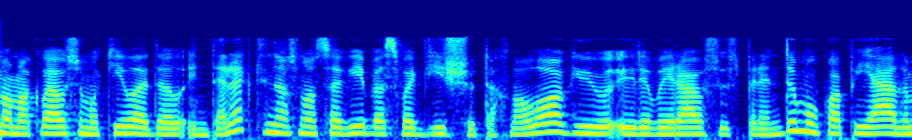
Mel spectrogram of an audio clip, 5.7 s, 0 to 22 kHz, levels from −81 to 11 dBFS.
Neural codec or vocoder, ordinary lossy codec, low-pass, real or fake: codec, 16 kHz, 1 kbps, X-Codec, HuBERT features, trained on LibriSpeech; AAC, 48 kbps; 7.2 kHz; fake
